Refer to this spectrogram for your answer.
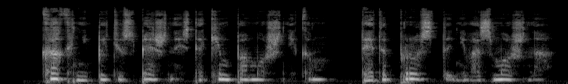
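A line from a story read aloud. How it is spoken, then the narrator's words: Hoarse rasping whisper. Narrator (Russian): прошептала она и сама поразилась хрипу своего голоса, как у прокуренного матроса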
